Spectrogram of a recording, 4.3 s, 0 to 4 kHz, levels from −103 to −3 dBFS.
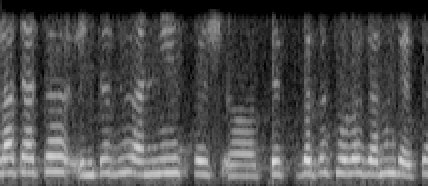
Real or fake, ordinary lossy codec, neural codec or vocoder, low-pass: real; none; none; 3.6 kHz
